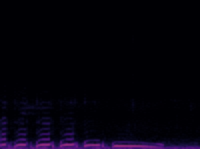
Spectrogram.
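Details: A courting Barbary dove inviting its mate to pair: four quick hooked coo notes in a row, then a single long, clear tone that slides gently downward and fades.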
